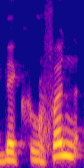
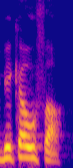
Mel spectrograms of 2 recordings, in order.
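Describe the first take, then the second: First: It is said in the Strasbourg dialect form. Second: It is said in the Mulhouse dialect form. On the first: "à Strasbourg on dit" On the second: "à Mulhouse on dit"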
